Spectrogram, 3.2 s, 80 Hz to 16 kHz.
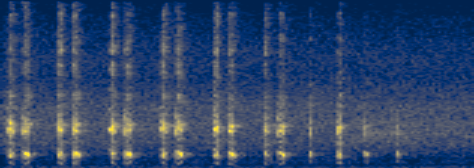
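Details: Chukar calling at Kachai Gulistan on 21 April 2020: paired and single clucking notes, loud at first and then thinning out into spaced single chucks that fade away.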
